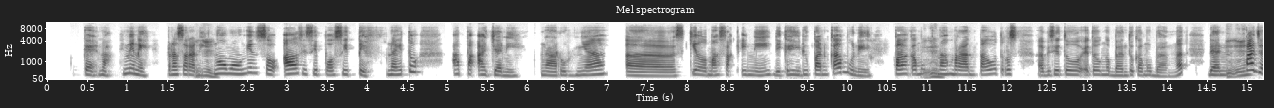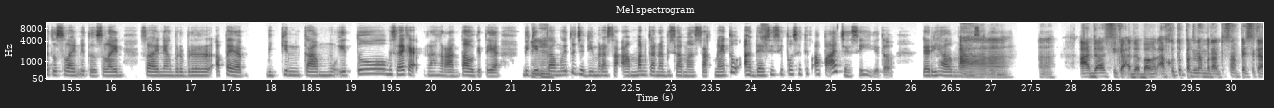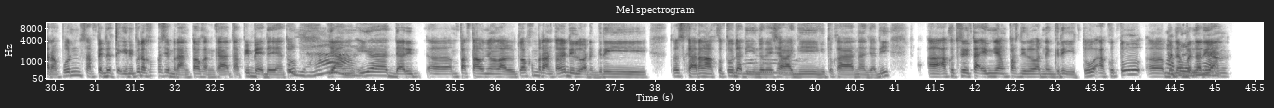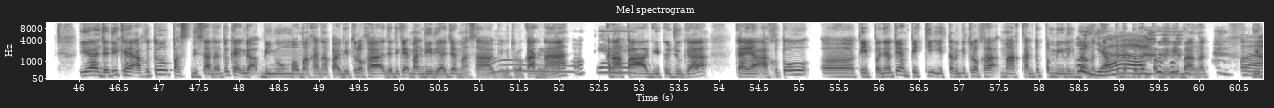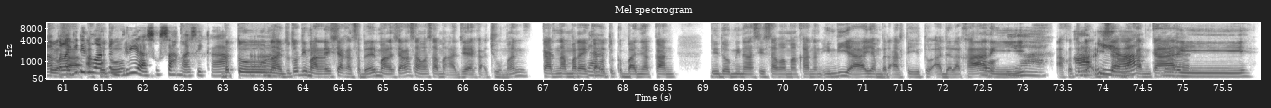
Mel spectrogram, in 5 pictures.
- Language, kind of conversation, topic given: Indonesian, podcast, Bisakah kamu menceritakan momen pertama kali kamu belajar memasak sendiri?
- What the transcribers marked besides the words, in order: tapping; in English: "skill"; other background noise; "bener-bener" said as "berber"; sniff; drawn out: "Oh"; in English: "picky eater"; chuckle; drawn out: "kari"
